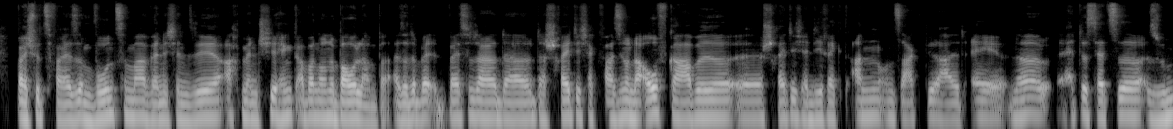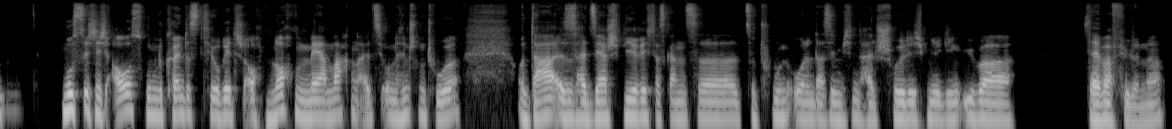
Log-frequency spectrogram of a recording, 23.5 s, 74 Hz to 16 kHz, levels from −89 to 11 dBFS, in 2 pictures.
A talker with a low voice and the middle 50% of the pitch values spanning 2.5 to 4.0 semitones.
No: low, 120 Hz; narrow, 2.0 semitones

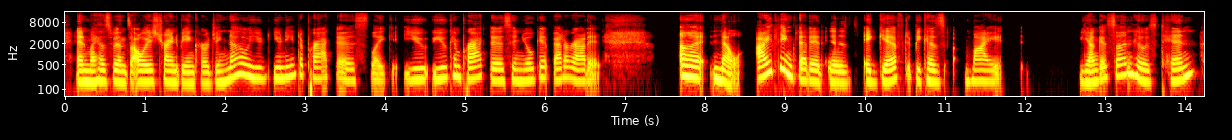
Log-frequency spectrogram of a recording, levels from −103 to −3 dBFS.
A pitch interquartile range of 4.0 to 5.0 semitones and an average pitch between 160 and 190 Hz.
Yes: average, 4.4 semitones; medium, 185 Hz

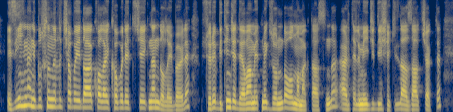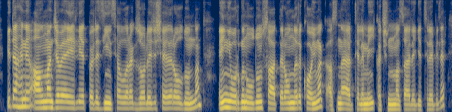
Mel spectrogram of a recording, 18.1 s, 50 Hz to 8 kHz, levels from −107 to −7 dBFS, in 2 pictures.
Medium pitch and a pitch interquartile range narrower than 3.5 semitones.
No: medium, 150 Hz; average, 3.8 semitones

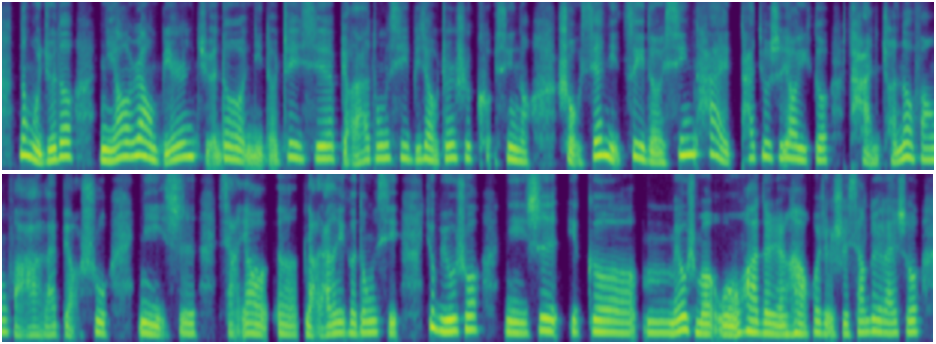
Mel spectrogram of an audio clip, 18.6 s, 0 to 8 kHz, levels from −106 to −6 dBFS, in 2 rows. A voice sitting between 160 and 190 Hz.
No: high, 200 Hz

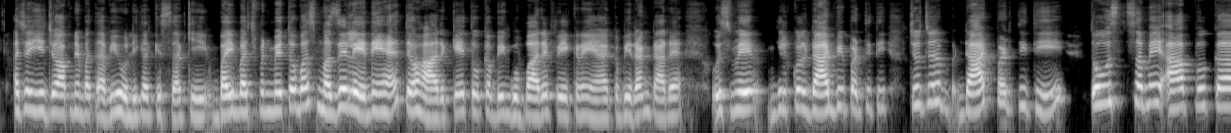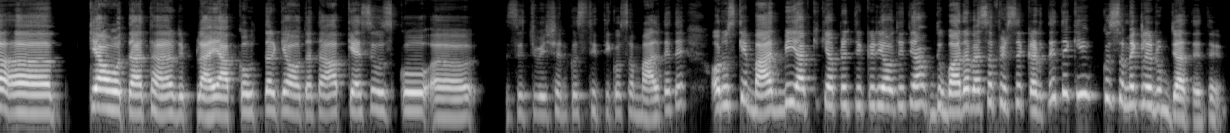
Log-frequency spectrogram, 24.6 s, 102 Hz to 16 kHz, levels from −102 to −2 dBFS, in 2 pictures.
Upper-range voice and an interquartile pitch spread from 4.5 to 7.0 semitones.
Yes: high, 235 Hz; average, 5.0 semitones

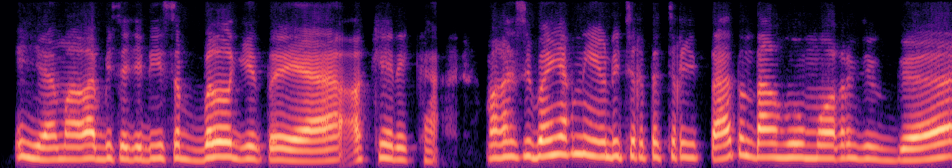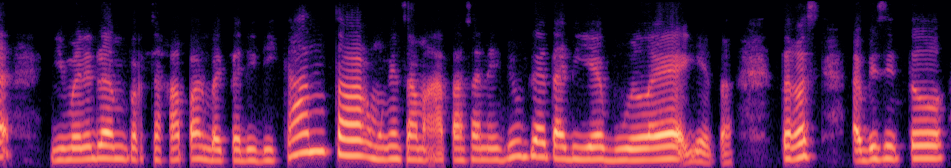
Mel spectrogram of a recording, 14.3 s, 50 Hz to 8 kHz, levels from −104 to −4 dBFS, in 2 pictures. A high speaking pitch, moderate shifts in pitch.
Yes: high, 220 Hz; average, 3.3 semitones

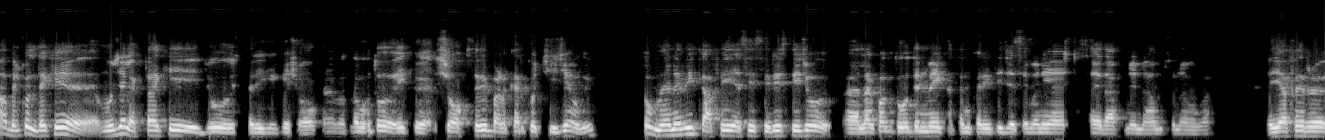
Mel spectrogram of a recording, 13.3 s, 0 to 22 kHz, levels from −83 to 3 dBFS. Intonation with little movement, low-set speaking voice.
No: average, 3.4 semitones; low, 125 Hz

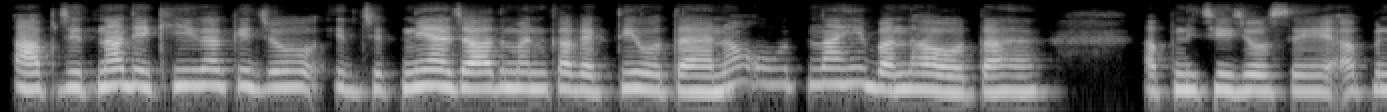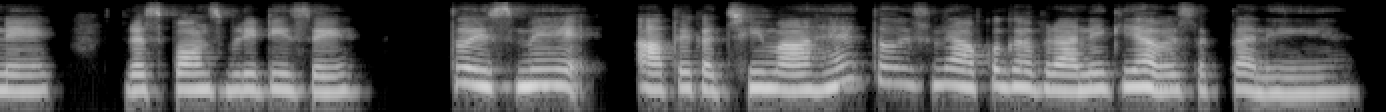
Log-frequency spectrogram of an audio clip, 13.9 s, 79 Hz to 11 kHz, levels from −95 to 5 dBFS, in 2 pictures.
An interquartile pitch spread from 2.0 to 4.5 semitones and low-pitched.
No: average, 3.1 semitones; high, 220 Hz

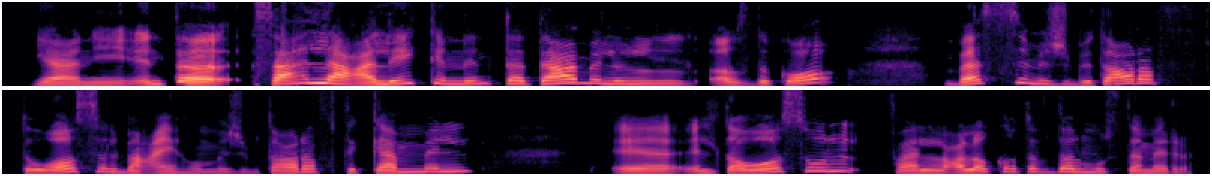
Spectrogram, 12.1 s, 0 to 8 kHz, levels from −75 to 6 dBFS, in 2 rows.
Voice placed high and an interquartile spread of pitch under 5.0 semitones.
No: very high, 250 Hz; wide, 5.5 semitones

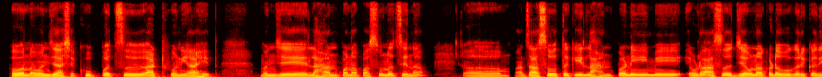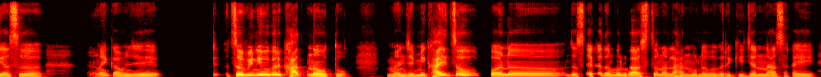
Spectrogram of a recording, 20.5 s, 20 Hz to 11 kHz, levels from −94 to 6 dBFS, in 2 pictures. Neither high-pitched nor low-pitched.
Yes: medium, 165 Hz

